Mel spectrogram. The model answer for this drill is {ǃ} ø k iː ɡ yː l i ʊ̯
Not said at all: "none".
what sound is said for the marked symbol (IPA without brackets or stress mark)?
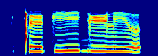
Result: ǃ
